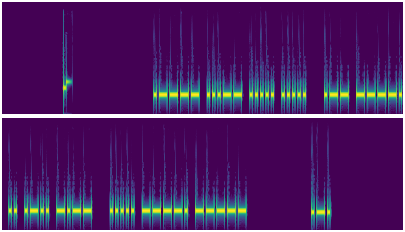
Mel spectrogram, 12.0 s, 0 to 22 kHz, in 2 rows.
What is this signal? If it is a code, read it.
Morse code, heard as a keyed tone, about 30 wpm, 700 Hz. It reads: 1355 W9ILY 590 R
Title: Worked All Europe DX Contest - QTC Exchange - 30wpm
